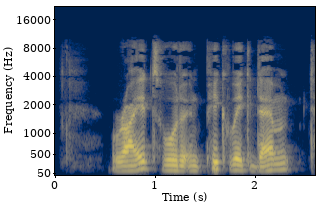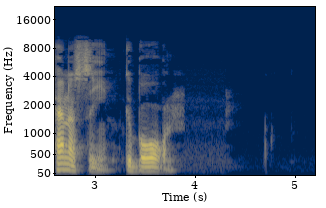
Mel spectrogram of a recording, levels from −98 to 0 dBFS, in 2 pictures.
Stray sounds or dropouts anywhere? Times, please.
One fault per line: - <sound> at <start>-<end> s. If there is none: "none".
none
